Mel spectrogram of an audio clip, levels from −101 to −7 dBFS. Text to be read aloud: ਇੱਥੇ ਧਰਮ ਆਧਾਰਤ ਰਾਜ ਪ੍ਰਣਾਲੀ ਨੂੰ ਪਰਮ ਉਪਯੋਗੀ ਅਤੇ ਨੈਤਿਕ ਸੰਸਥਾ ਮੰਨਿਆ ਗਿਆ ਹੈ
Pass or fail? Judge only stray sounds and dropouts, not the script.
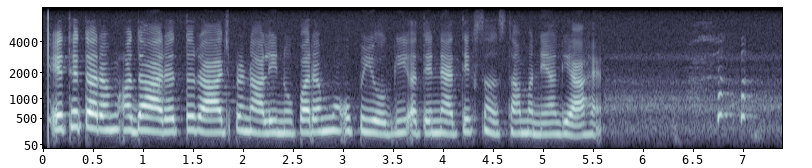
fail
